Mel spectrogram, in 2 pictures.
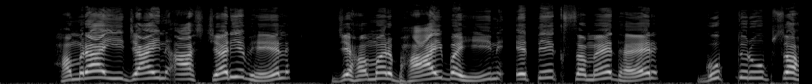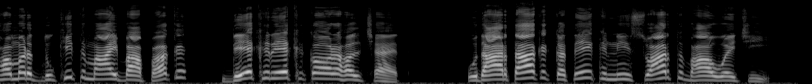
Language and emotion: Maithili, surprised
